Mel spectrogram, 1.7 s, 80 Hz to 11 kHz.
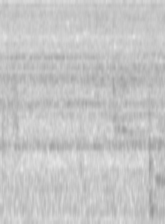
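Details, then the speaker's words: Ideal Logic HE15 heat-only boiler that leaks around the condensate trap while running: soft, steady low burner rumble with no popping, whistling or surging; burner firing normally. "now you can hear that the bar is running"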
